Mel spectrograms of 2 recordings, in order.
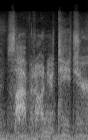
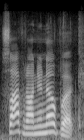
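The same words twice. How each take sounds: First: Sneaky whispered aside; whispering. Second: Loud, punchy sales line. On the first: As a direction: whisper it like a secret. Whispered commercial punchline. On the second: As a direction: belt it like a pitchman. Commercial line before whisper. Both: Acted.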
